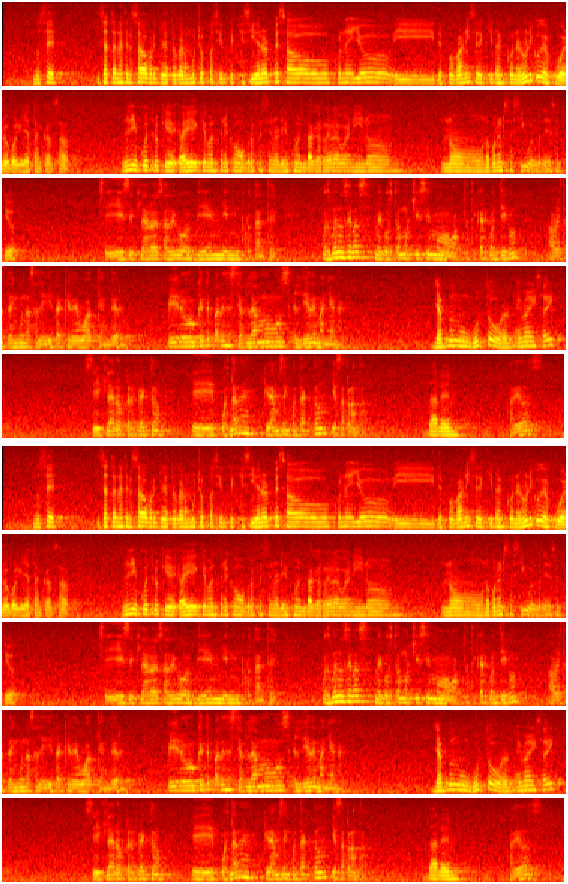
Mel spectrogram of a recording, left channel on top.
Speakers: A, on the left; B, in the centre.
A: no sé, quizás están estresados porque le tocaron muchos pacientes que sí eran pesados con ellos y después van y se desquitan con el único que es bueno porque ya están cansados. Entonces yo encuentro que ahí hay que mantener como profesionalismo en la carrera, weón, y no, no, no ponerse así, weón, no tiene sentido.
B: Sí, sí, claro, es algo bien, bien importante. Pues bueno, Sebas, me gustó muchísimo platicar contigo. Ahorita tengo una salidita que debo atender, pero ¿qué te parece si hablamos el día de mañana?
A: Ya pues un gusto, weón, ahí me avisáis.
B: Sí, claro, perfecto. Eh, pues nada, quedamos en contacto y hasta pronto.
A: Dale,
B: Adiós.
